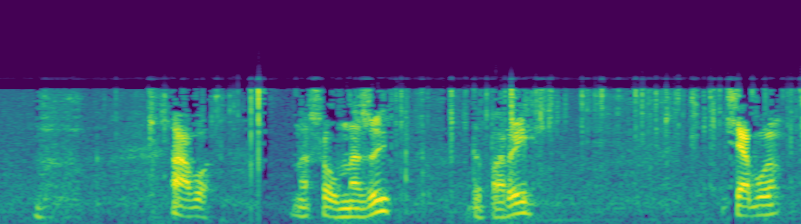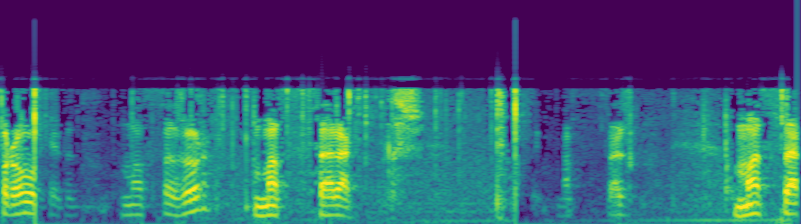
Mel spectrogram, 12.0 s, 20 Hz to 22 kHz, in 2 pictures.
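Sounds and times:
packaging rustles and clicks: 1.1s - 12.0s
plastic tie snapping: 7.4s - 10.1s.

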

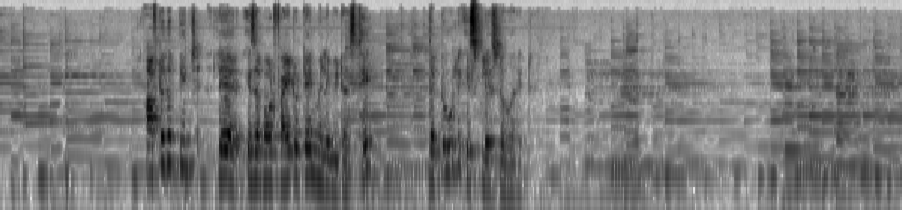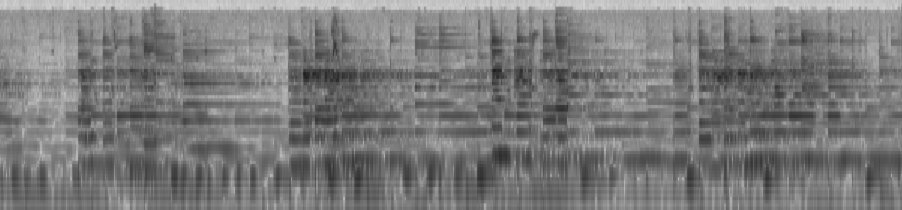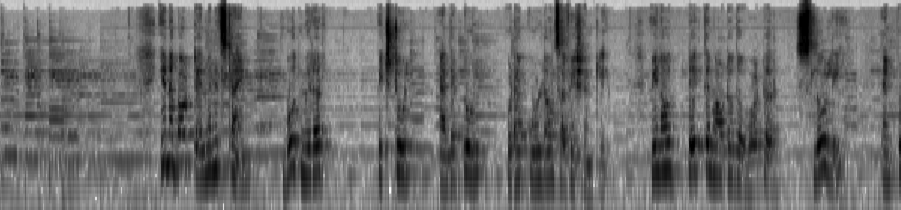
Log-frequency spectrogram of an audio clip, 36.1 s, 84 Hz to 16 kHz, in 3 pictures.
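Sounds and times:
acoustic guitar music: 0.0s - 36.0s.

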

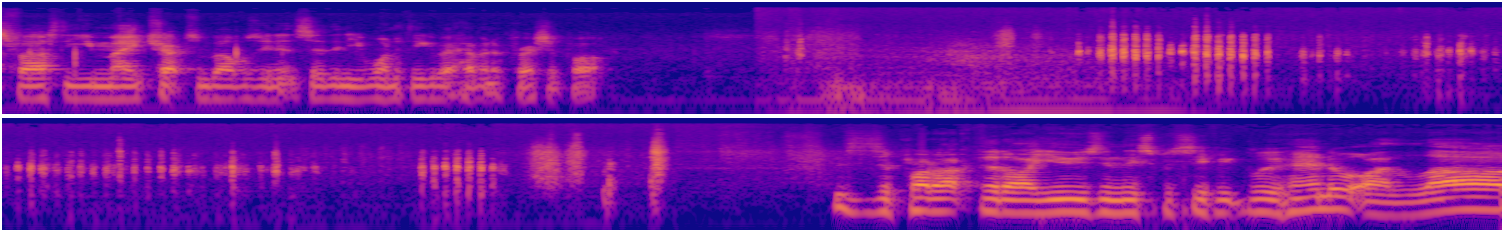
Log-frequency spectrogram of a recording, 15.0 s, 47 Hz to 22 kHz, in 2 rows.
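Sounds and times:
stick scraping plastic cup: 5.4s - 10.9s.

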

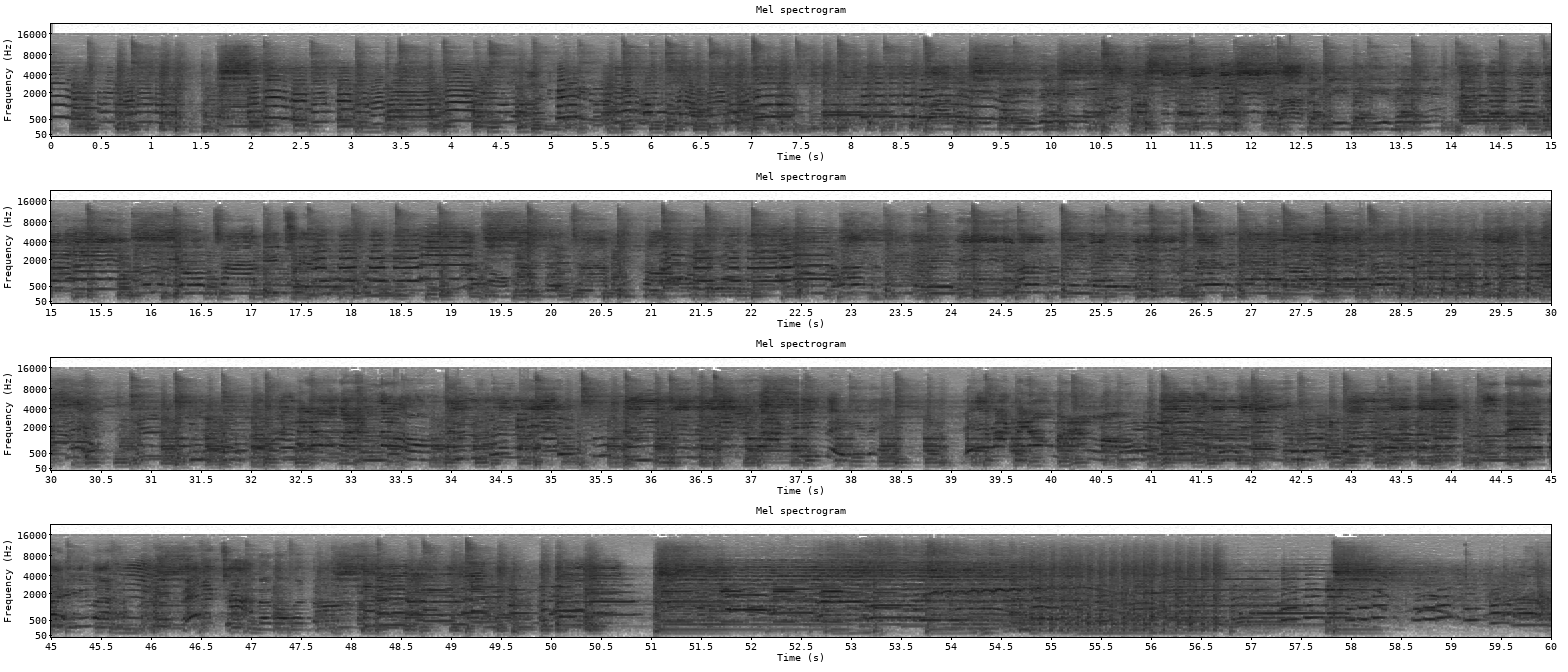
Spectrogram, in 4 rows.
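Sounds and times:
drums: 0.0s - 60.0s
electric guitar: 0.0s - 60.0s
person singing: 8.2s - 60.0s.

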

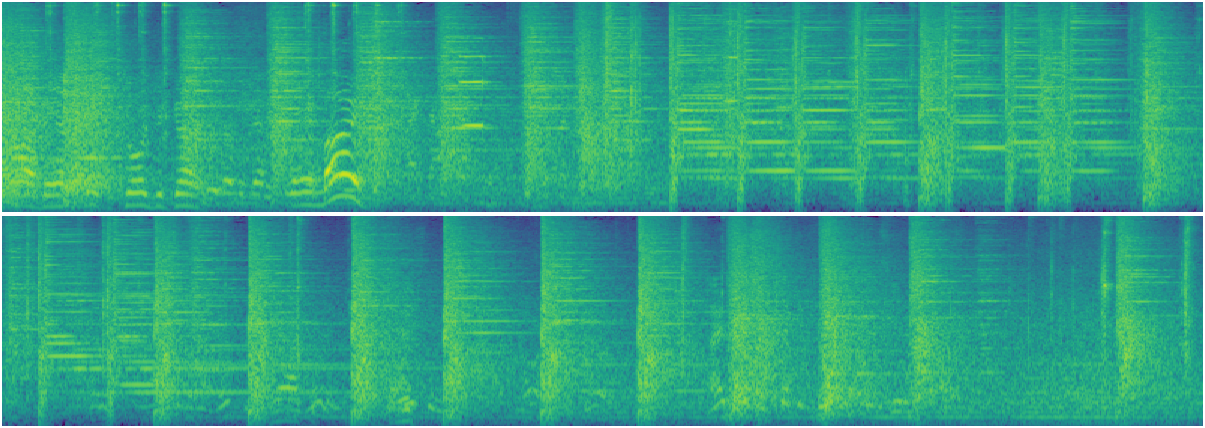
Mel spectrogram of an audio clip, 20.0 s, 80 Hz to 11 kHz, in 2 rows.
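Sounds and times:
steel target clanging: 0.0s - 18.5s, 19.1s - 20.0s.

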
